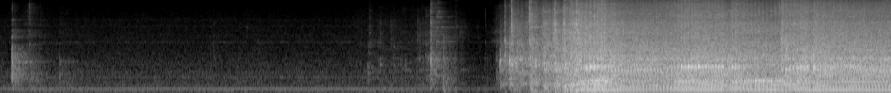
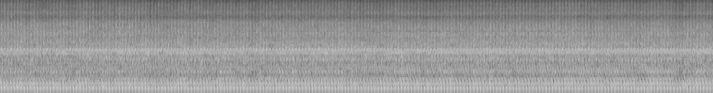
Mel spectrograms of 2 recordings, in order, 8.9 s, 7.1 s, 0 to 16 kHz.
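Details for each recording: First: ETQ 2700-watt generator with brushless powerhead, not run in years, started with starting fluid: catches and runs but speed sags and surges; needed choke as far as it would go to keep running, choke off after about 30 seconds, speed still unsteady; unsteady idle from dirty carburetor. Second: ETQ 2700-watt generator with brushless powerhead, found not running after years in storage: steady, even fixed-pitch drone with no hunting or knocking at 100 watts over rated load, near 61 Hz and 118 volts; healthy under full load.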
